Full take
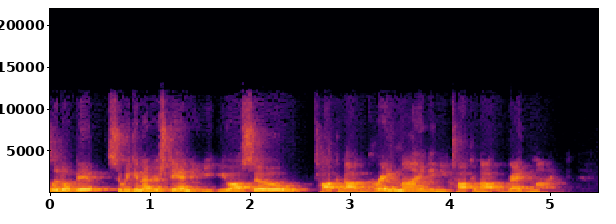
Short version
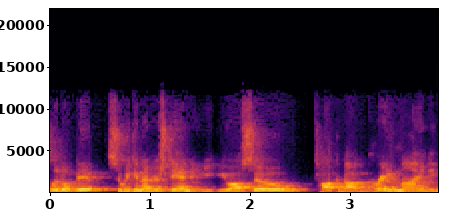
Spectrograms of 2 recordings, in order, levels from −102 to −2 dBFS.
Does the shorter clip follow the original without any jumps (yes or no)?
yes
